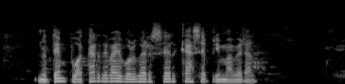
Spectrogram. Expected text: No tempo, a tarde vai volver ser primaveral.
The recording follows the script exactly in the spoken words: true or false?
false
